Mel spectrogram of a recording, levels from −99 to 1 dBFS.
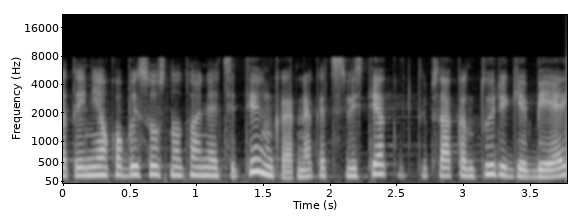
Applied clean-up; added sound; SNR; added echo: none; none; none; none.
